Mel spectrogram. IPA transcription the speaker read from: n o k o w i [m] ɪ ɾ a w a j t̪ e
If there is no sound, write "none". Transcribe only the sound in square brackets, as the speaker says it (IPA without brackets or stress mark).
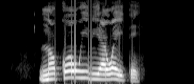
n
